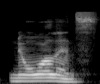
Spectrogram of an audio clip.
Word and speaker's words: New Orleans: New Orleans Yes Yes actually the more the more it just slides into like one syllable nans like some people just say nans like nullin and and it's okay that's when they know that you're local but the stress there is on the all part isn't it New Orleans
